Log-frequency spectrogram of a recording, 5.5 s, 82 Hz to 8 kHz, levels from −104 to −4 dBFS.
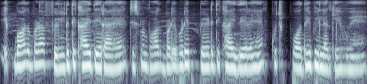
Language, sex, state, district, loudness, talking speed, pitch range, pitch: Hindi, female, Jharkhand, Deoghar, -16 LUFS, 230 wpm, 195-230 Hz, 215 Hz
